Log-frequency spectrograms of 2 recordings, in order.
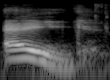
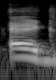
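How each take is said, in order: First: The word is said in an American accent. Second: The word is said in the speaker's own accent. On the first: "they say egg" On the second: "they don't say egg"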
